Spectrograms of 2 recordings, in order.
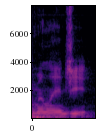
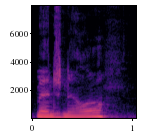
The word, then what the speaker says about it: Manganiello: He's currently in a party with Joe Mangino. How do you say his name? – Manganiello.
